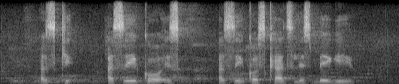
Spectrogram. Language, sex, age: Swati, male, 26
